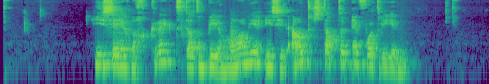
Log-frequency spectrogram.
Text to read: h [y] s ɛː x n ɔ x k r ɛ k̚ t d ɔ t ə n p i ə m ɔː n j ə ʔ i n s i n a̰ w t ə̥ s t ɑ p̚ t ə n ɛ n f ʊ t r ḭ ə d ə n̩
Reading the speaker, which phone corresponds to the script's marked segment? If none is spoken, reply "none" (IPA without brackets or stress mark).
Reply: i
